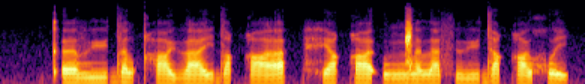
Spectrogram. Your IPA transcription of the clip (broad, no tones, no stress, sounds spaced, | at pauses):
kʼ ɜ v y d ɐ l qʰ ɐ y̯ β a i̯ d ɐ q a | h e q ɜ ʔ u ŋ͡ǁ ɐ l a s β y d e q ɐ χʷ i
